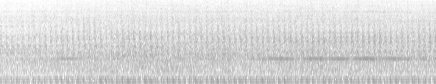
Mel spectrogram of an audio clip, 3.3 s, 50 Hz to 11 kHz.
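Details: 1996 Toyota Camry after timing belt and water pump replacement, warming up with the thermostat not yet open. It idles smoothly and much quieter, with the old water pump clatter gone.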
